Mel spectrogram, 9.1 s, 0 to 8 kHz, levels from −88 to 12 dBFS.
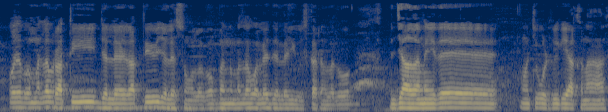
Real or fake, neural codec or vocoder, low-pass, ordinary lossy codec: real; none; 7.2 kHz; MP3, 32 kbps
